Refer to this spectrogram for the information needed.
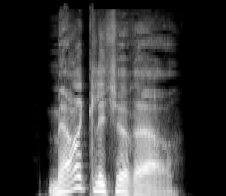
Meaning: inflection of merklich: 1. strong/mixed nominative masculine singular comparative degree 2. strong genitive/dative feminine singular comparative degree 3. strong genitive plural comparative degree
- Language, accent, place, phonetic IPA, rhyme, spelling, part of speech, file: German, Germany, Berlin, [ˈmɛʁklɪçəʁɐ], -ɛʁklɪçəʁɐ, merklicherer, adjective, De-merklicherer.ogg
